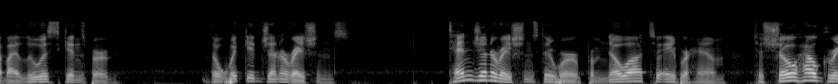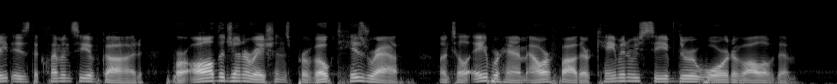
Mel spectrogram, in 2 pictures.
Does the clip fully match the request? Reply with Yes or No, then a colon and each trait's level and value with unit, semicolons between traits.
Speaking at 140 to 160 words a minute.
Yes: average, 150 wpm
